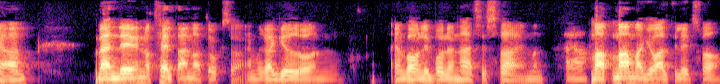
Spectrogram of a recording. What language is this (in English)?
Swedish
